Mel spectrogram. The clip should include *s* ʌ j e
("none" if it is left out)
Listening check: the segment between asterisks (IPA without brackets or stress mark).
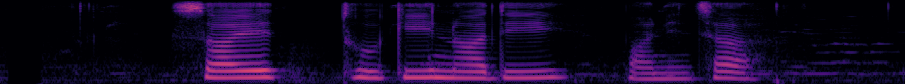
s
